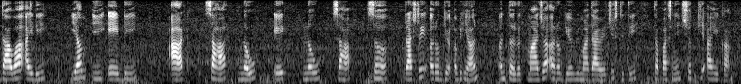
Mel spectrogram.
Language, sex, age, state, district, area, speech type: Marathi, female, 18-30, Maharashtra, Osmanabad, rural, read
